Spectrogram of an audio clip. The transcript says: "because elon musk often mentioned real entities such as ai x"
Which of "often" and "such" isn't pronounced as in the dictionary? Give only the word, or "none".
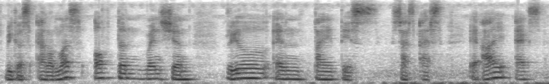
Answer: such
